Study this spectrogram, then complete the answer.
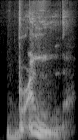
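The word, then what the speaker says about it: Brú: Anyway, this is the Nomadic Brew, B R U with a fada. Fada is the the accent on the U.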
